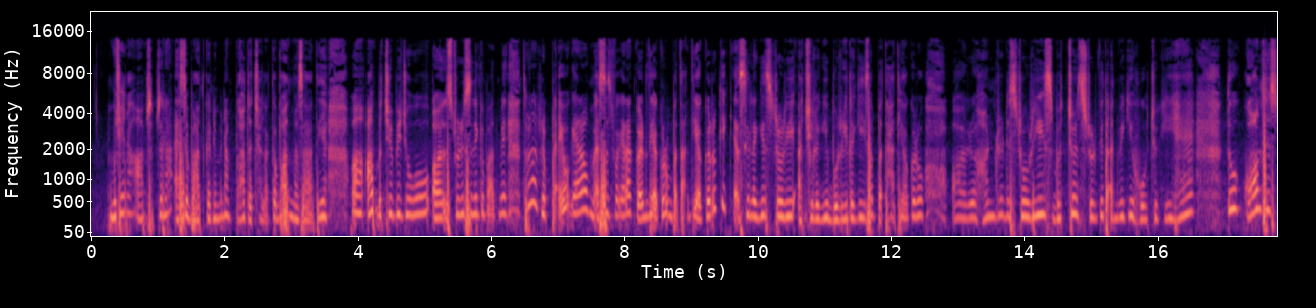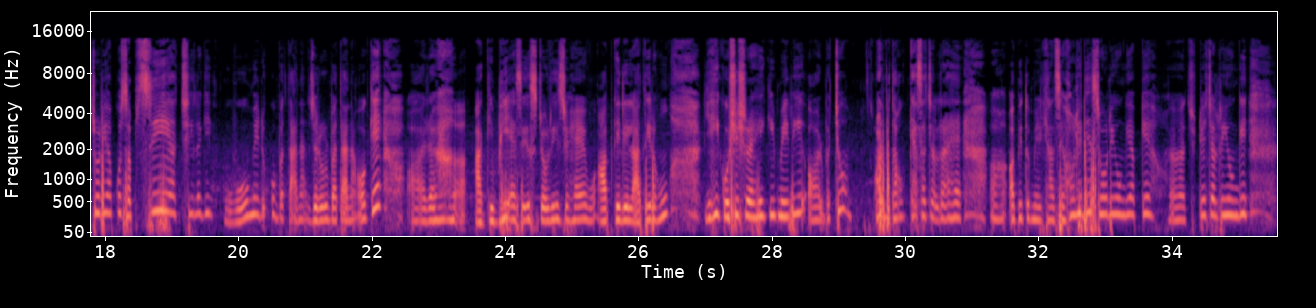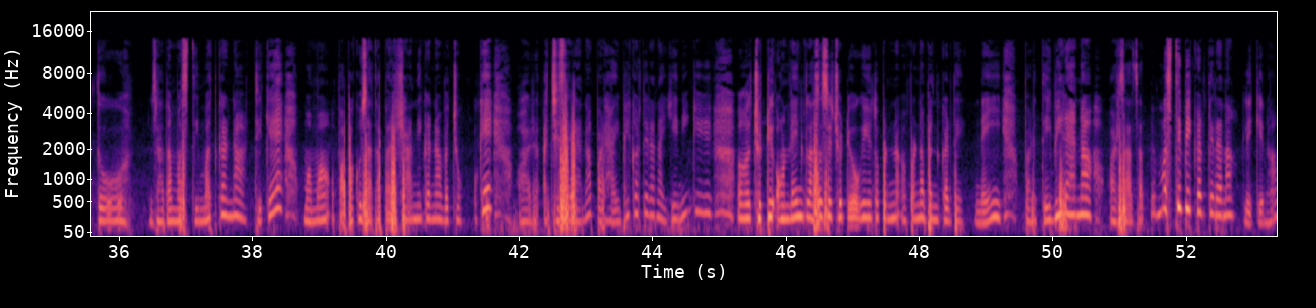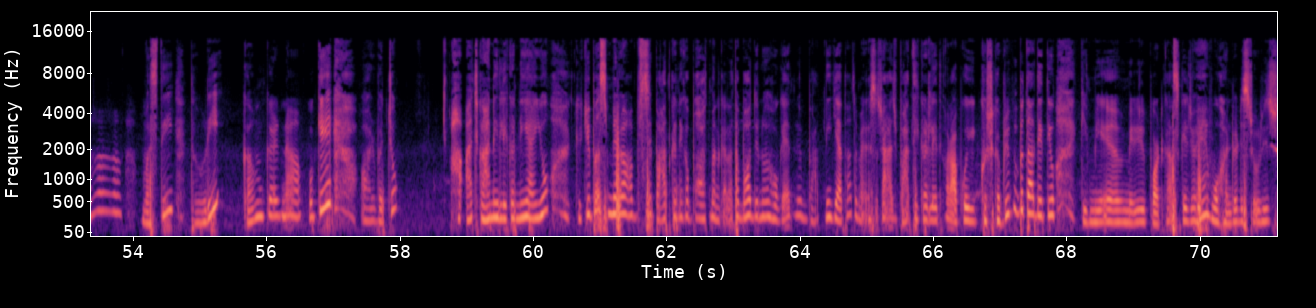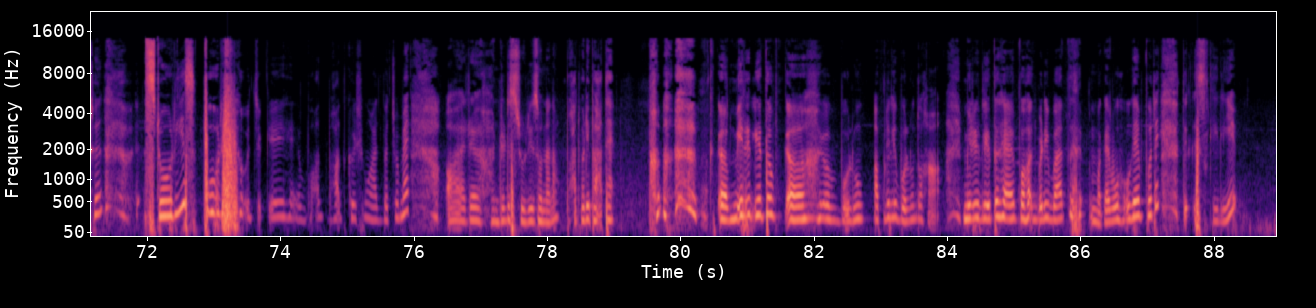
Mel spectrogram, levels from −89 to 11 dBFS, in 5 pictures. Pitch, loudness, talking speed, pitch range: 245 Hz, -19 LUFS, 190 wpm, 210-285 Hz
